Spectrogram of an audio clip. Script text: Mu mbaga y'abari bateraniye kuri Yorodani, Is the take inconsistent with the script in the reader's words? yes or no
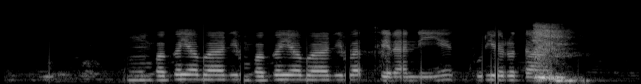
yes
